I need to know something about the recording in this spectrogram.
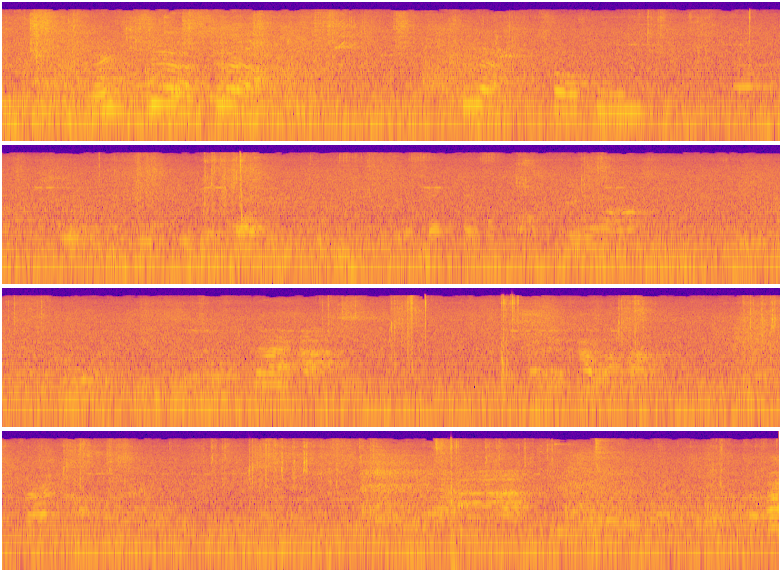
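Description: A young woman talks calmly on a phone nearby.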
